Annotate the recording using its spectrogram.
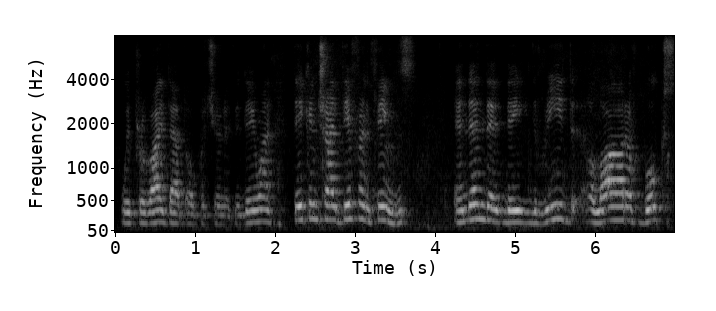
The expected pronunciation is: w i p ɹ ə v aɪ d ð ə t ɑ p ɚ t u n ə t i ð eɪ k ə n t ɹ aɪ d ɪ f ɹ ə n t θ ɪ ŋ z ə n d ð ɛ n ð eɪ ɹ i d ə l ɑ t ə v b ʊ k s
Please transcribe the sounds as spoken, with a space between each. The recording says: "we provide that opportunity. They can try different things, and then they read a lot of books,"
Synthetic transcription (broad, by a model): w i p ɹ ə v aɪ d ð ə t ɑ p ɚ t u n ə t i ð eɪ k ə n t ɹ aɪ d ɪ f ɹ ə n t θ ɪ ŋ z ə n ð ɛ n ð eɪ ɹ i d ə l ɑ t ə v b ʊ k s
